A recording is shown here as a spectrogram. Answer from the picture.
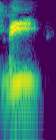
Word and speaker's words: Lie: in in in Dutch, you if you want to something to be pronounced as Lee, you add an E.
